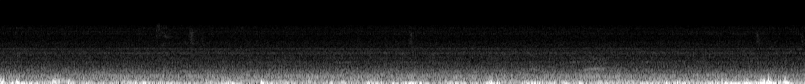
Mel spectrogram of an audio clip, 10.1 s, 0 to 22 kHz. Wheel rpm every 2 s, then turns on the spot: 0, 0, 0, 0, 0.
none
